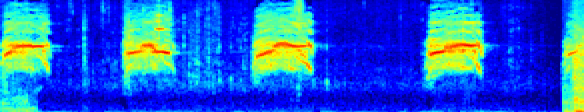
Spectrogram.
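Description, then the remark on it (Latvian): A lesser spotted eagle in its nesting area gives short, harsh, noisy 'kjip' calls, five in a row with short pauses between, each a raspy mid-pitched burst a little like a small dog's yap, with no one speaking. “Balss Līgstas rajonā trokšņains spalks kjip, paviršā salīdzinājumā maza sunīša riešana.”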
